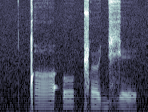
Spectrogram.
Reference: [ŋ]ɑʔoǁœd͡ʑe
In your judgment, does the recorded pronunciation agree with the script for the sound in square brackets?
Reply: no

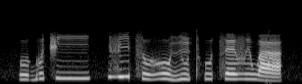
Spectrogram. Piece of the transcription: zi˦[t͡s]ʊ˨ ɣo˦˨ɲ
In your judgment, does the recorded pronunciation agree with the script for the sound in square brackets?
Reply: yes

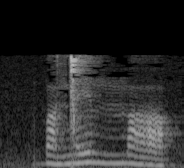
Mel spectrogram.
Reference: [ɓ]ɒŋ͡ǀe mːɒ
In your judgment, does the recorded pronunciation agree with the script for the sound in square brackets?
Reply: yes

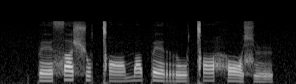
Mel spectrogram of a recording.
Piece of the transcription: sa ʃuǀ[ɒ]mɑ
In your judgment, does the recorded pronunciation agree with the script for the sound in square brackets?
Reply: no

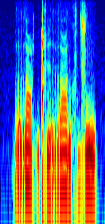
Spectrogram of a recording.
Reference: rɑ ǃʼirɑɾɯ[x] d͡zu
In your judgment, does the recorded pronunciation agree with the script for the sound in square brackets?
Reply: yes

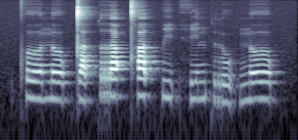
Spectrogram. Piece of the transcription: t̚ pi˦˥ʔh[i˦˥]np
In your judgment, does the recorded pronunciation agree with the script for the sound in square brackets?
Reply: yes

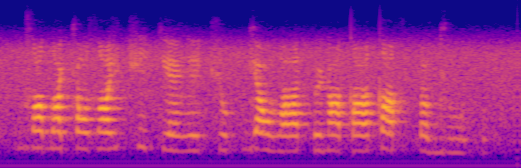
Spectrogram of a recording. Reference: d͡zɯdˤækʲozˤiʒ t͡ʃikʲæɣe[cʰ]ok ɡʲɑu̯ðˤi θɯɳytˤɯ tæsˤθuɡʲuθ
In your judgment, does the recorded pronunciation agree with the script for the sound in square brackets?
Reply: no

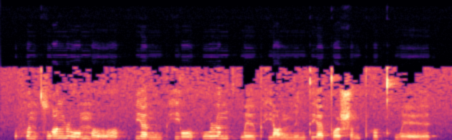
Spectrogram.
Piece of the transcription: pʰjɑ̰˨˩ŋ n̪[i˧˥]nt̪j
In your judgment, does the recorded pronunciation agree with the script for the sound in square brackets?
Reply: yes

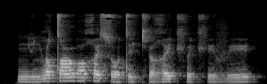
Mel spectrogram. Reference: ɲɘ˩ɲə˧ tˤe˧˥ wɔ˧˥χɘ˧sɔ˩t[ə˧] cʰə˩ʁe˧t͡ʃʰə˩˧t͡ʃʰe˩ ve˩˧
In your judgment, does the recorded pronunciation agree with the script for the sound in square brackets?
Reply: no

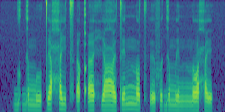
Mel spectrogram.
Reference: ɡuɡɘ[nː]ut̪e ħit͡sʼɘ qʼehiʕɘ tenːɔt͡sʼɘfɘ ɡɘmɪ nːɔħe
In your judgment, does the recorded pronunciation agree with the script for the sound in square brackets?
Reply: no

